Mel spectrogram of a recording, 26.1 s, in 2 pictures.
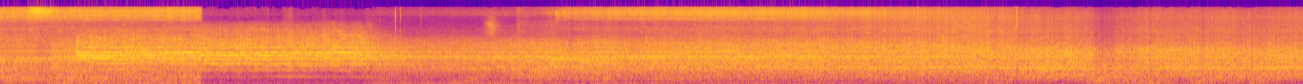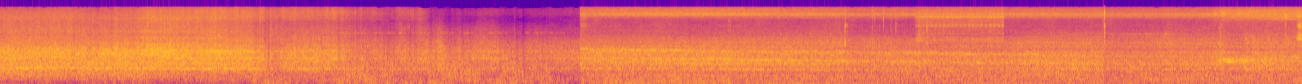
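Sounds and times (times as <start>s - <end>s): train wheels rolling on rails: 0.0s - 2.6s, 3.8s - 26.0s
distant train approaching: 0.0s - 26.0s.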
